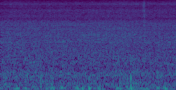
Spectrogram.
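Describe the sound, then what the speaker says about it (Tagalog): Rushing water roars as a constant, dense hiss from the cascading pools of Tanawan Falls, with no voices. "naririnig na natin ang lagaslas ng tubig ng pools"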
